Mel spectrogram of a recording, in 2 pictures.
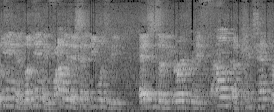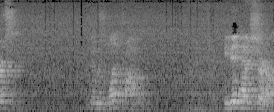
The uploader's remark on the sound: We apologize for the poor audio quality.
